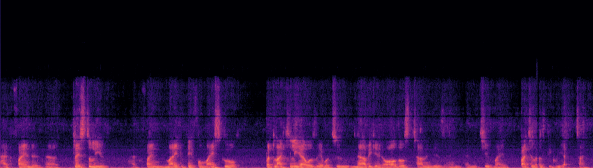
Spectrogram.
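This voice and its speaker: Speaking at a moderate pace with a Kenyan accent, a man is heard with audible room echo. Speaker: university staff member. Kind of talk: interview. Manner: halting.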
